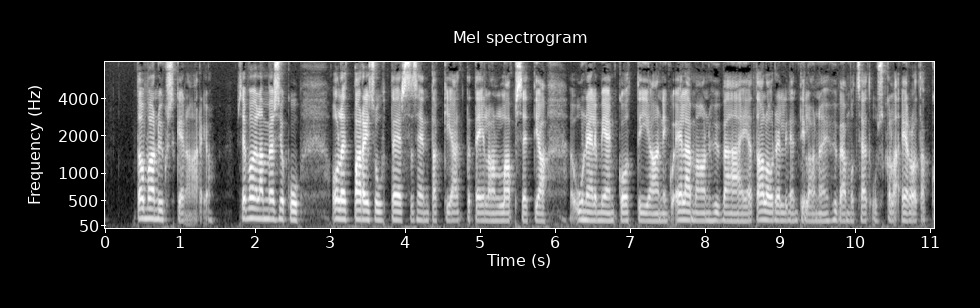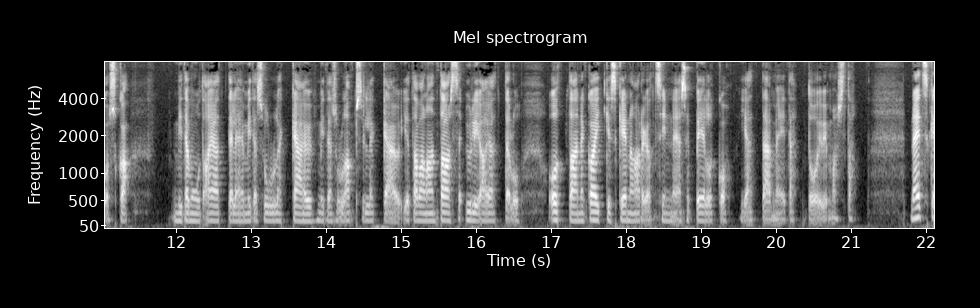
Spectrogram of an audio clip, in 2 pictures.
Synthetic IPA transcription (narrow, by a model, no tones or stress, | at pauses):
soʋʋɑːnyksskenɑ̰ːrḭo | seʋojolːɑmyøsjokuʔolet̪̚pɑɾisuht̪eːsːɑsent̪ɑkiɑet̪ːæt̪eilːæonlɑpset̪jɑunelmieŋkot̪iɑːniːŋkuʔelæmæonhyʋæːjɑt̪ɑlo̞udelːinent̪ilɑnːeonɦyʋæmut̪sæːt̪ṵskɑlːɑ̰ʔeɾot̪ɑkkoskɑ | mit̪æmuːt̪ɑ̰jɑt̪ːeleːmit̪æsulːekkæymit̪ensulɑ̰psilːekkæ̰yjɑt̪ɑʋɑlːɑːnt̪ɑːsseʔyliʔɑ̰jɑt̪ːḛlṵʔot̪ːɑːnekɑikːiske̞nɑːrḭo̰t̪sinːḛjɑsepe̞lkojæ̰t̪ːæ̰ːmḛit̪æt̪o̰imḭmɑst̪ɑ | næit̪sk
